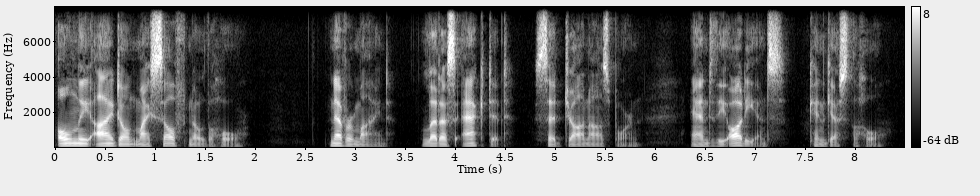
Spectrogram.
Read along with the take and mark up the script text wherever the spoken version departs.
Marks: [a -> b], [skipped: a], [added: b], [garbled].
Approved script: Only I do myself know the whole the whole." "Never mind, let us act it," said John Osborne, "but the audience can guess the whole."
Only I [do -> don't] myself know the whole [skipped: the whole."] "Never mind, let us act it," said John Osborne, ["but -> and] the audience can guess the whole."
